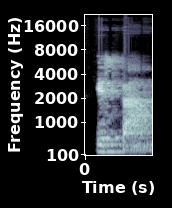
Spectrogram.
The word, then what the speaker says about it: está: Está también se tilda. ¿Por qué? ¿Por qué se tilda está? Mayor fuerza en qué sílaba? En la sílaba ta.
